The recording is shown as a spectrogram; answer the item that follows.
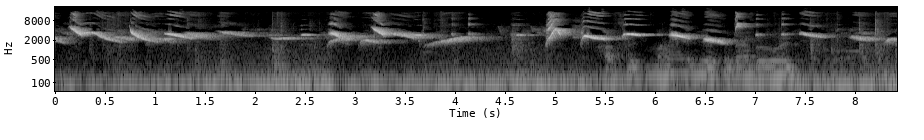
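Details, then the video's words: Great-billed seed finch giving a baderninha song: loud, ringing whistles slurring downward in quick succession, a short gap midway, then another run of bright notes. A faint low murmur sits in the background. "AQUELA BADERNINHA PERFEITA ?"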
